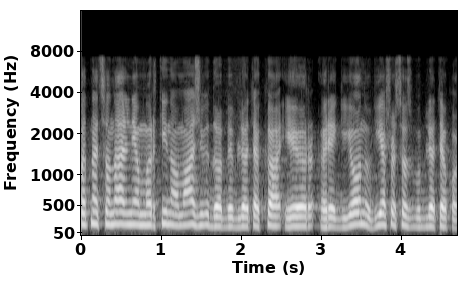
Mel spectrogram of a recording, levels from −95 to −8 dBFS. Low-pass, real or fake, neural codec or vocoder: 7.2 kHz; real; none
